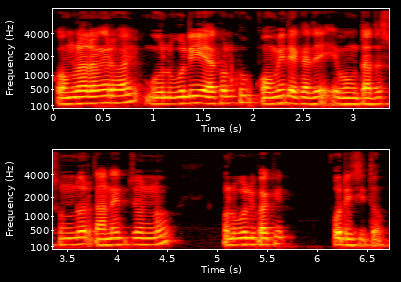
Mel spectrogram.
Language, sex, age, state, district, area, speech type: Bengali, male, 60+, West Bengal, Nadia, rural, spontaneous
